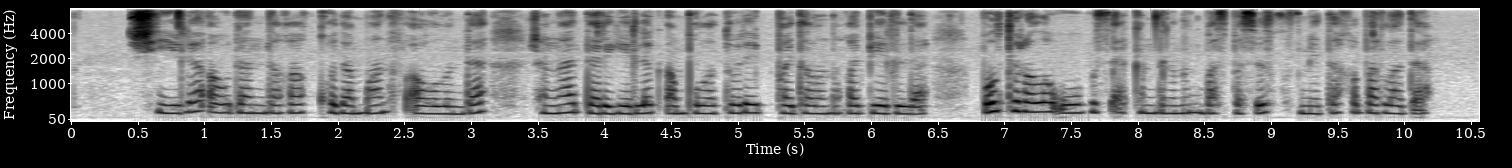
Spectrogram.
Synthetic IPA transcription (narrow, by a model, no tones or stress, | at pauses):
ʃijelɪʔɑwd̪ɑnd̪ɑʁəqʰo̞d̪ɑmɑno̞fɑ̰wəlˠənd̪ɑʒ̥ɑɴɑd̪æɾɪɡʲe̞ɾlɪkambulˠat̪o̞ɾʲijɑpʰɑjd̪ɑlˠɑnuʁɑbe̞ɾɪld̪ɪb̥ʊlˠt̪ʰuɾɑlˠəwʔo̞blˠəsæ̰kʲɪmd̪ɪɡʲɪnɪŋbɑspɑsɵz̥qʰəzme̞t̪ɪχɑbɑɾlˠɑd̪ə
